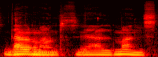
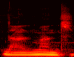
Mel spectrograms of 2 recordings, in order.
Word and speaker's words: Daelemans: quieres que lo pronuncie. Dalmans. Dalmans.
